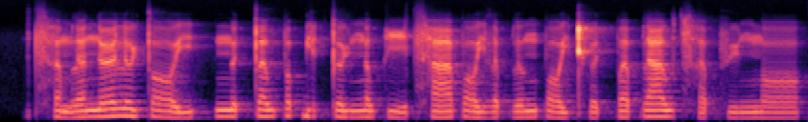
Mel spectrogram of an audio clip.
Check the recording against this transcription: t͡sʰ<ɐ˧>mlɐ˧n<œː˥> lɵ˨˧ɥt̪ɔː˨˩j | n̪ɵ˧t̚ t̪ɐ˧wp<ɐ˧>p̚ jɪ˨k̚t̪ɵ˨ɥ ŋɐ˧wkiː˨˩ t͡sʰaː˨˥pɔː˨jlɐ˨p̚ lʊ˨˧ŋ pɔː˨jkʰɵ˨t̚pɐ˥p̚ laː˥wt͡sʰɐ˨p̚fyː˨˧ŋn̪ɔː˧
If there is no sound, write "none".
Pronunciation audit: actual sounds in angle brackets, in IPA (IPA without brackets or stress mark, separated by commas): ɐ˨˩, œː˥, ɐ˧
